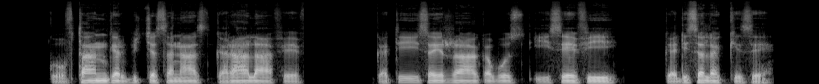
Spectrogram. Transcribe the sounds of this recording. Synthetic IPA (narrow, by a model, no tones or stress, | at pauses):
ɡ̥o̰ːft̪aːŋɡɐɾbɪt͡ʃːɐsɐnaːsɡ̥ɐɾaːlaːfeːf | ɡ̥ɐt̪ʼiːɪsɐɪrːaːkʼɐbʊsᶑiːse̞ːfɪ | ɡ̥ɐd̪ɪsɐlɐkːɪsɛ̰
